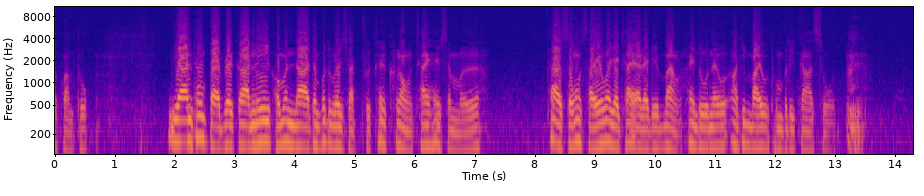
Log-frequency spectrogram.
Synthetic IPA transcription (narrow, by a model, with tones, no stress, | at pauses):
ɯ˥˩kʰwaː˧mt̪ʰu˦˥k̚ | jaː˧nt̪ʰa˦˥˩ŋpɛː˨˩t̪̚ɾaː˧kaː˧nːiː˦˥kʰɔː˩˦ŋba˧ndaː˧t̪ʰa˥˩ŋpʰu˦˥t̪̚ːʰa˧bɔː˧ɾi˦˥sa˨˩t̪̚fɯ˨˩k̚ha˥˩jkʰlɔ˥˩ŋt͡ɕʰa˦˥jɦa˥˩jsa˧mɤː˩˦ | t̪ʰaː˥˩so˩˦ŋsa˩˦jwaː˥˩t͡ɕa˨˩t͡ɕʰa˦˥jʔa˧ɾa˧jda˥˩jbaː˥˩ŋha˥˩jduː˧na˧jʔa˧t̪ʰi˦˥baː˧jʔu˨˧˩t̪ʰo˧mbɔː˧ɾi˦˥kaː˧suː˨˩t̪̚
